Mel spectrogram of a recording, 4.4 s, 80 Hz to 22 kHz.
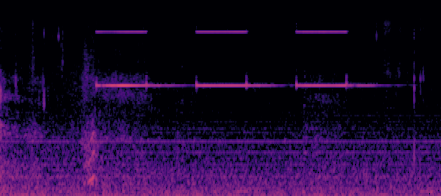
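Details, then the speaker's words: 1993 Ford Mustang GT, EEC-IV key-on engine-off self-test: three even high beeps a second apart, a digit of stored (not current) code 33, EGR valve not opening properly; known EGR vacuum connection problem, faulty vacuum cap. "then it moves into the stored codes so these are codes that are stored that are not actually current and it gave me a 33 and you'll notice that it repeats"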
